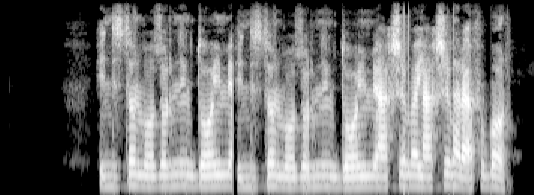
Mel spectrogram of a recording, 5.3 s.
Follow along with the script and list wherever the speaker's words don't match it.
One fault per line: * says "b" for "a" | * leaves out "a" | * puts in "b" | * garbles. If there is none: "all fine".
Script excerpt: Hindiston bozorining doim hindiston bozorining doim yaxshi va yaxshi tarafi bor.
all fine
